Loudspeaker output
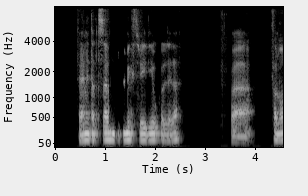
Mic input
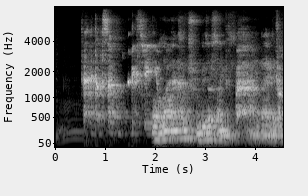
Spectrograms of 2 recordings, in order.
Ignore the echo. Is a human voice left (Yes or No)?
Yes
